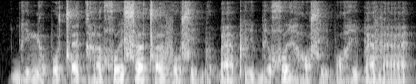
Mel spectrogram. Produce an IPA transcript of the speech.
bi˩˧mʲɔ˩po˩tʼɛ˩˧ ɡʱɜ˩χʷi˧ sɜ˧tʼɜ˩˧vo˩si˩ bə˩ɓæ˩˧pʼi˩˧ bi˩˧χʷi˧ ɦɔ˩si˩bɔ˩ɦi˧ bæ˧væ˩˧

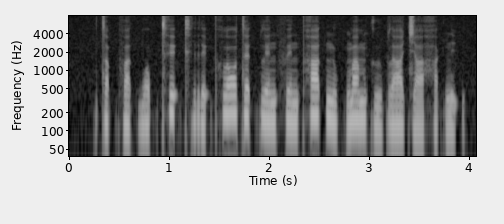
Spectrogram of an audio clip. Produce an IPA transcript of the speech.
ta˨˩p̚faː˨˩t̚bɔː˨˩p̚ tʰe˥˩ʔ kʰre˨˩ʔpʰlɔː˥˩tɛː˦˥t̚ple˧n fe˧n pʰaː˥˩t̚ nu˨˩k̚ma˧m kɯː˨˩plaː˦˥t͡ɕaː˩˦ ha˨˩k̚ni˨˩ʔ

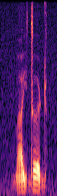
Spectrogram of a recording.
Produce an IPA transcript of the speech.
ba˨˥jdə˥˧ɖ

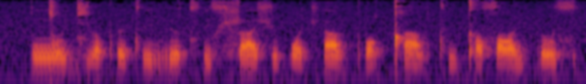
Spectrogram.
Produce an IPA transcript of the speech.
ŋ͡ǀʊ d͡ʑɯɐ̯pʰøtʰirʲʊ t͡sʼisʲʂa ʃɯpɔt͡ʃʼav pʼɔǃʰav tʰikʼɯsˤi | ɾʊsʲ

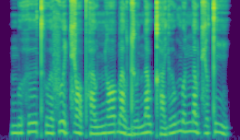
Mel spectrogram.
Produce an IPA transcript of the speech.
mu˩hɯː˧t̪ʰu˩ə̯fu˥˨ə̯ t͡ɕɔː˧˩pʰa˩w ɲɔː˧˥ba˧˩w du˩na˥˨w kʰa˩jɯː˧˥wŋo˧˥ na˥˨wt͡ɕo˧˥ t̪i˥˨

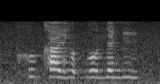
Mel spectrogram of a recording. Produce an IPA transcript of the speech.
hu˦˨kʰa˦˨ɪ̯jʊ˦ʔ bo˦˨ʊ̯ nɛ˦˨ɲĩ˦˨

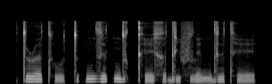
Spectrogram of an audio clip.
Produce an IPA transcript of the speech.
tɹətʰut | nzɨtndu kʰexə difle ndɨtʰe

